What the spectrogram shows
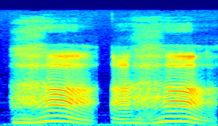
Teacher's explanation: Es parecida a la J nuestra, es una H glotal, se le llama este, o gutural, y pues más o menos están en la misma zona, digamos, de gesticulación.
